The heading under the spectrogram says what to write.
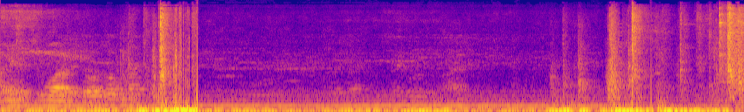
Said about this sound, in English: Doors open.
